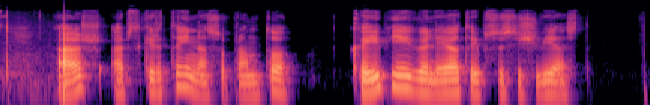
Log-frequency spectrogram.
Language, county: Lithuanian, Panevėžys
